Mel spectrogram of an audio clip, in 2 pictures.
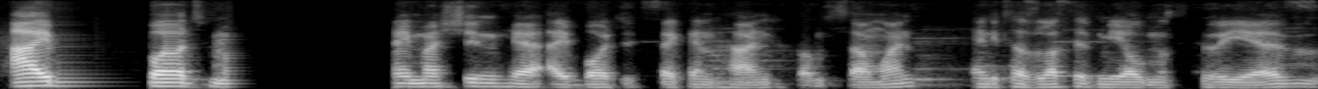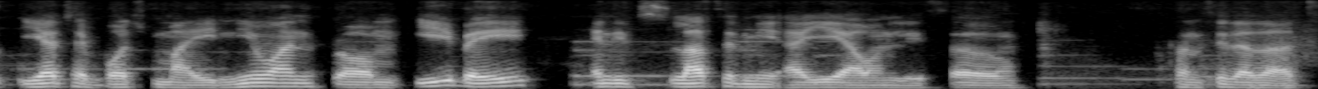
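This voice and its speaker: A man's voice: sits low, moderate pace, faint music behind. A man from Kenya, a rug maker chatting casually on a livestream and answering viewers' questions with a helpful, rambling manner. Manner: chatty, helpful, lots of restarts.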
